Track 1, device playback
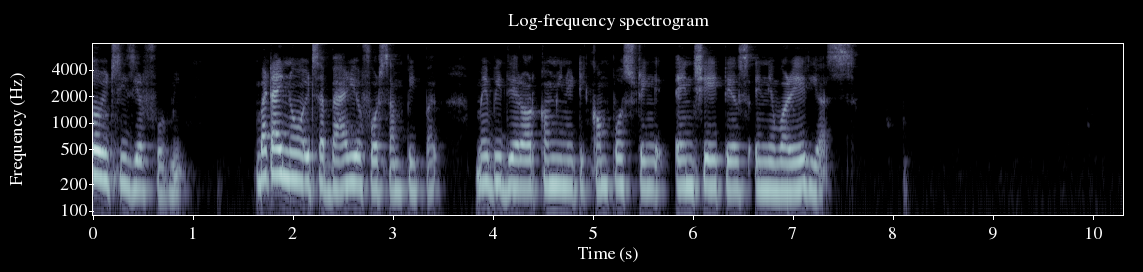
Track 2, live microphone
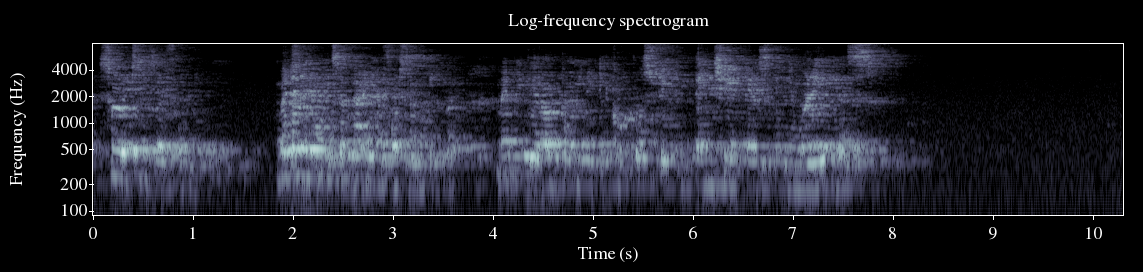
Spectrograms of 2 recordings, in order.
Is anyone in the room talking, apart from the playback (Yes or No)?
No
